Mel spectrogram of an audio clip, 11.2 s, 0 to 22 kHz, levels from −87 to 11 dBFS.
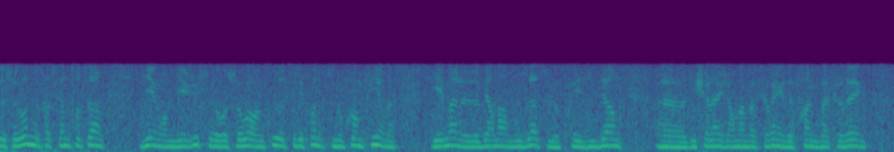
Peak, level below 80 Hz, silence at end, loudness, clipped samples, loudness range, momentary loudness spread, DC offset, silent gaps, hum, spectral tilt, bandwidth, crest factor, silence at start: -16 dBFS; -52 dBFS; 0 s; -29 LUFS; under 0.1%; 1 LU; 4 LU; under 0.1%; none; none; -6 dB/octave; 4 kHz; 12 dB; 0 s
